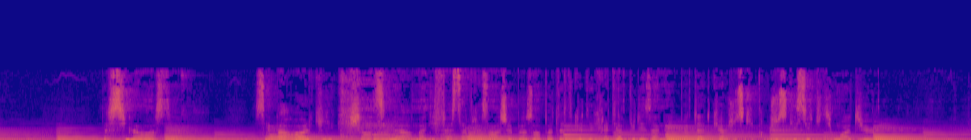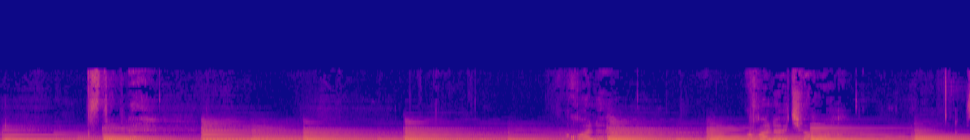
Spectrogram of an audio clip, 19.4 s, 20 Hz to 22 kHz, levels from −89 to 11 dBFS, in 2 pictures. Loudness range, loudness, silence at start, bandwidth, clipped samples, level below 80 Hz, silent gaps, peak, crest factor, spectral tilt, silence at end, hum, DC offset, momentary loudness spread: 3 LU; -34 LUFS; 0 s; 11.5 kHz; under 0.1%; -78 dBFS; none; -16 dBFS; 18 dB; -4.5 dB/octave; 0 s; none; under 0.1%; 9 LU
